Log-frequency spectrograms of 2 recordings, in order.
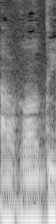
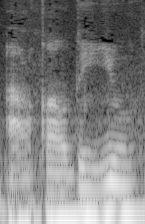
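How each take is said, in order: First: The word ends without any added final syllable. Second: The word ends with an added 'yu' syllable. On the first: The speaker calls it right. "makanya dibilang al-qadhi saja" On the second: The speaker calls it wrong. "sebetulnya itu bisa di dhammah yu"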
